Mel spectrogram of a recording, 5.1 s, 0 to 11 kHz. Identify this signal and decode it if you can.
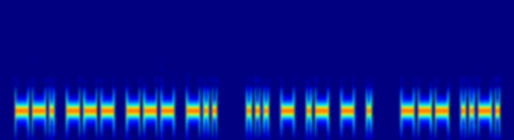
Morse code, heard as a keyed tone, about 28 wpm, 700 Hz. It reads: GOOD STATE OF
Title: Sentences from Top 1000 Words - Review Part 5 - 28wpm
